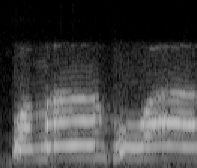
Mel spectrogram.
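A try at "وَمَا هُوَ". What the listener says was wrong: वाव ज़बर व, लंबा न करें, वमा हुआ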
